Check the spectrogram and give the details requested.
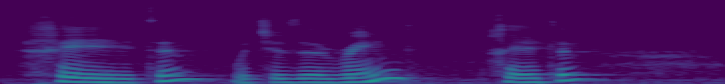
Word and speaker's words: خاتم: خاتم, but in Lebanese we will pronounce it خاتم, which is a ring.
